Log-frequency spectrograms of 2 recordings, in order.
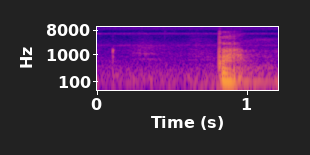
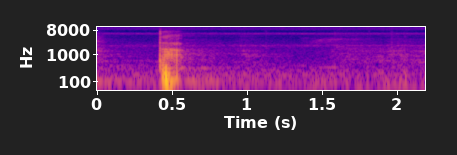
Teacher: ujung lidah merapat dengan lurus tanpa ditekan pada pangkal beberapa buah gigi bagian atas. Kemudian ucapkan ta. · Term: huruf ta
